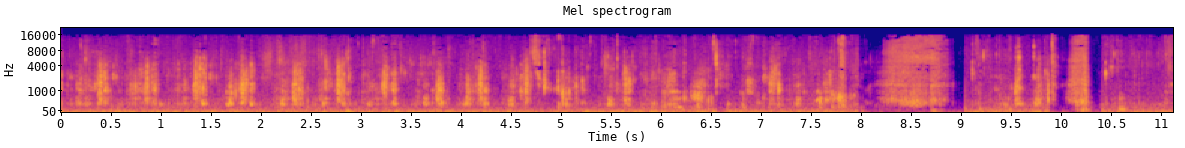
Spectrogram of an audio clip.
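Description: Close-miked eating of king crab meat: many quick wet clicks of chewing and lip smacking. About eight seconds in, a longer sucking noise.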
